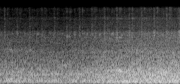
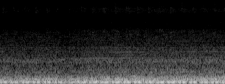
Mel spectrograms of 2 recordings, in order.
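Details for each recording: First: 1996 Ford F250 light duty, after replacing a wrongly fitted ignition control module causing P1351 and a severe misfire: idles with a steady even low rumble, no stumbles, misfire gone. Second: 1996 Ford F250 V8 at idle, 326,000 miles, roughly stumbling with a severe misfire that worsens under load; code P1351 traced to an incorrect ignition control module.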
